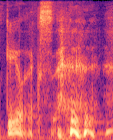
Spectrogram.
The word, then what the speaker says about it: GX: corrected me uh interestingly I don't know if I'd ever heard um GX pronounced out loud uh before I did that video so it's gax um what you're going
